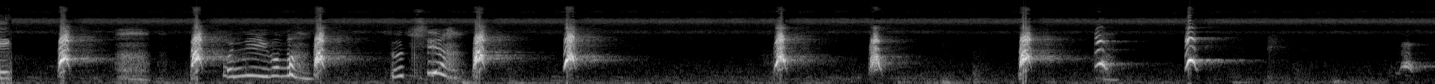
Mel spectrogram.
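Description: A small dog barking repeatedly in short, sharp barks, about ten of them a second or so apart, with a pause around the middle. It is a house dog's alert barking at arriving strangers.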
